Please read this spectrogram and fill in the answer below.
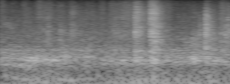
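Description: A bird cooing faintly, with a short rustle about one and a half seconds in.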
